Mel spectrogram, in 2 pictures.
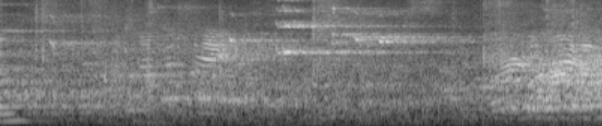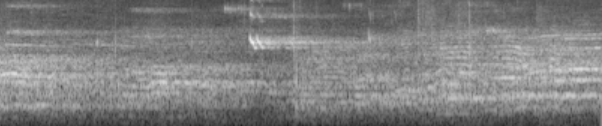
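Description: Dodgeballs bouncing and striking on a wooden sports-hall floor amid players' shouts, echoing in the large hall. About two and a half seconds in the voices grow louder into a sustained raised call that carries on to the end.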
